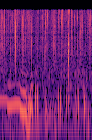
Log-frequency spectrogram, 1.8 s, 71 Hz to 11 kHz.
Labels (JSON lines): {"label": "biophony, cascading saw", "recorder": "SoundTrap 600 or HydroMoth"}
